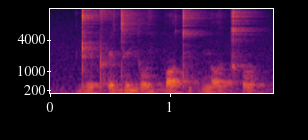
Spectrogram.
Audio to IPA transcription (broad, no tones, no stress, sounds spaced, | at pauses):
ɖ e pʼ e d e j o j p ɔ tʼ y p n ɔ ə̯ kʰ o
